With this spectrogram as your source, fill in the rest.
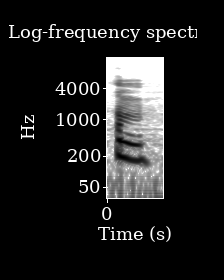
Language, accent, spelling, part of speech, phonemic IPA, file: English, US, 'em, pronoun, /əm/, En-us-'em.ogg
- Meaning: Them (now only in unstressed position)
